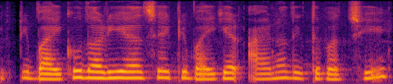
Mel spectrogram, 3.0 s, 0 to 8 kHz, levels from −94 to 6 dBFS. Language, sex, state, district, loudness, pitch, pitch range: Bengali, female, West Bengal, Alipurduar, -15 LUFS, 210 Hz, 185-220 Hz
